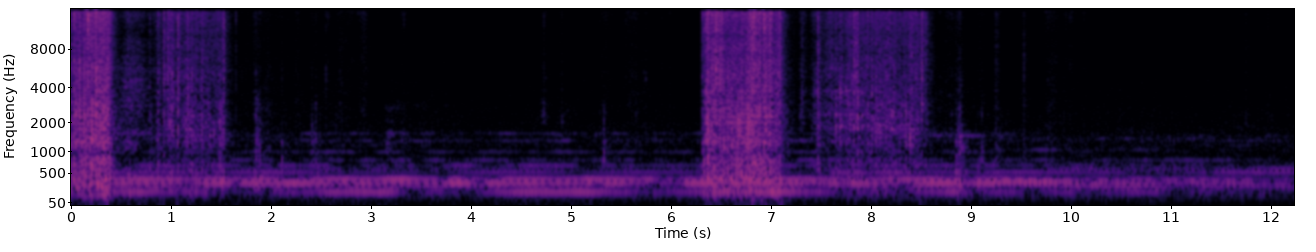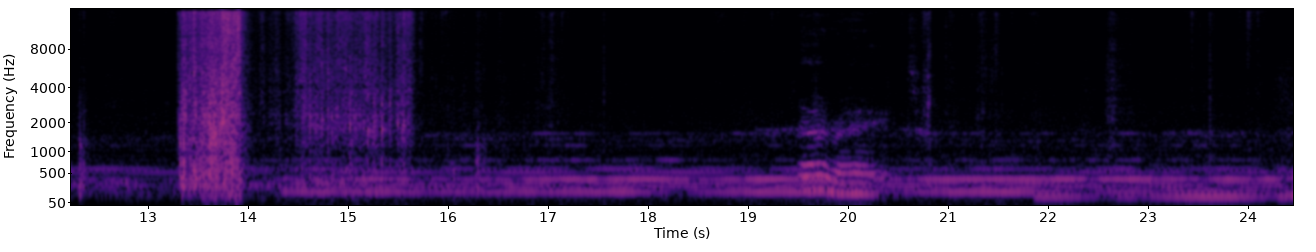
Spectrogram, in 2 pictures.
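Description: Playing cards shuffled for a card pull in short riffling bursts, several separated by pauses, over a steady hum of background tones.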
